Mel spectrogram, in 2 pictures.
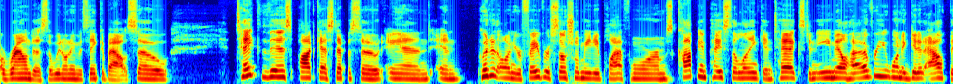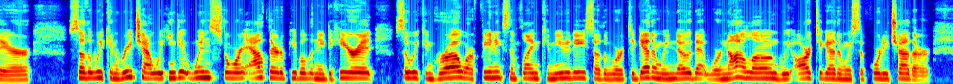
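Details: Adult woman speaking; Typical speech.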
